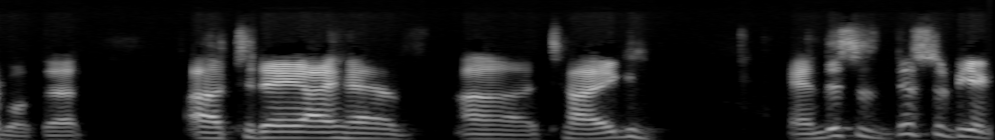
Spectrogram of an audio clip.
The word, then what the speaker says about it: Tadhg: So to pronounce my name, forget about the spelling. It's like tiger without the so it's Tadhg.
